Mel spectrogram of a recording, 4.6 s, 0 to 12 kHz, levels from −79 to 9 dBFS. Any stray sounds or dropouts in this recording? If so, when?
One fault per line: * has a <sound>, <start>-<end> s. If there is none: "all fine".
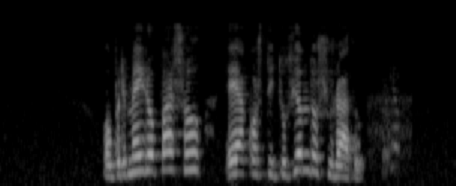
* has a laugh, 3.8-4.0 s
